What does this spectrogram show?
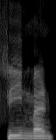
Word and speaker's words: Feynman: Yeah, that's the Feynman technique. Okay, sorry for the mispronunciation.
